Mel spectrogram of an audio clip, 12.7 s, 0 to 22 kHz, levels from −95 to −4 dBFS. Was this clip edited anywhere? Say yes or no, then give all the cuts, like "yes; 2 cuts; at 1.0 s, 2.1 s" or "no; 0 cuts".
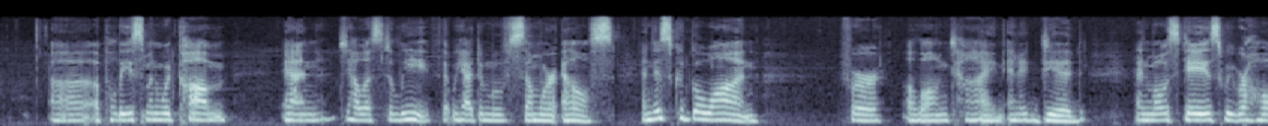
no; 0 cuts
